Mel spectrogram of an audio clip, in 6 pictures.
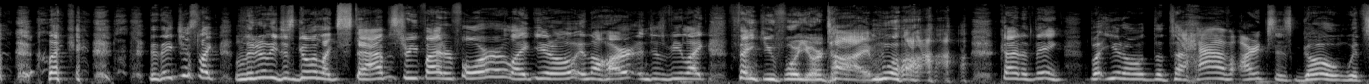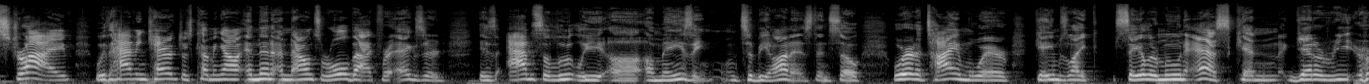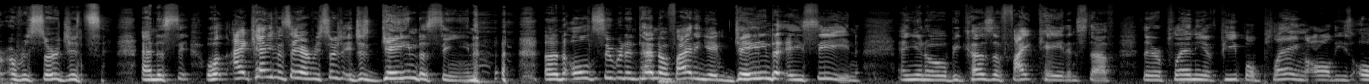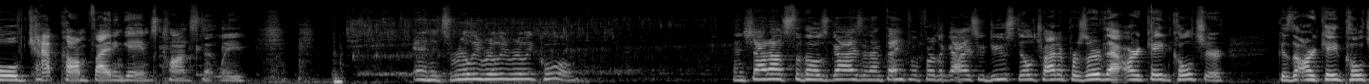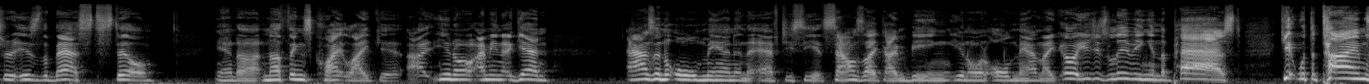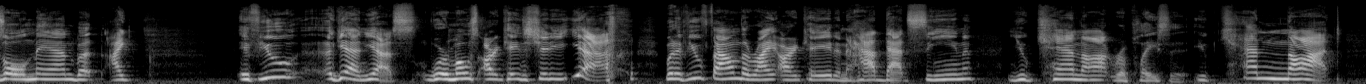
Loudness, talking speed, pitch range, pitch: -20 LUFS, 165 wpm, 205-250 Hz, 225 Hz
